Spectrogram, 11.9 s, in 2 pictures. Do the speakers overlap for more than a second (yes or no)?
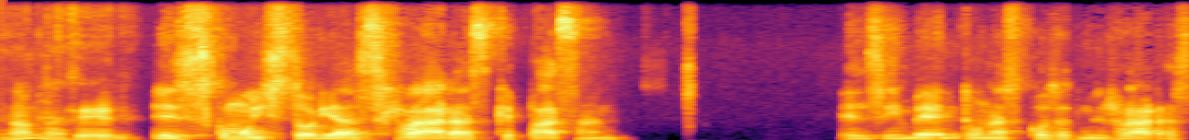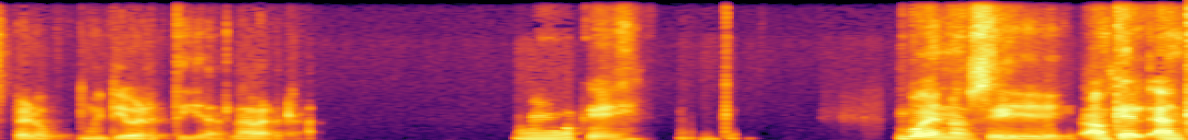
no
